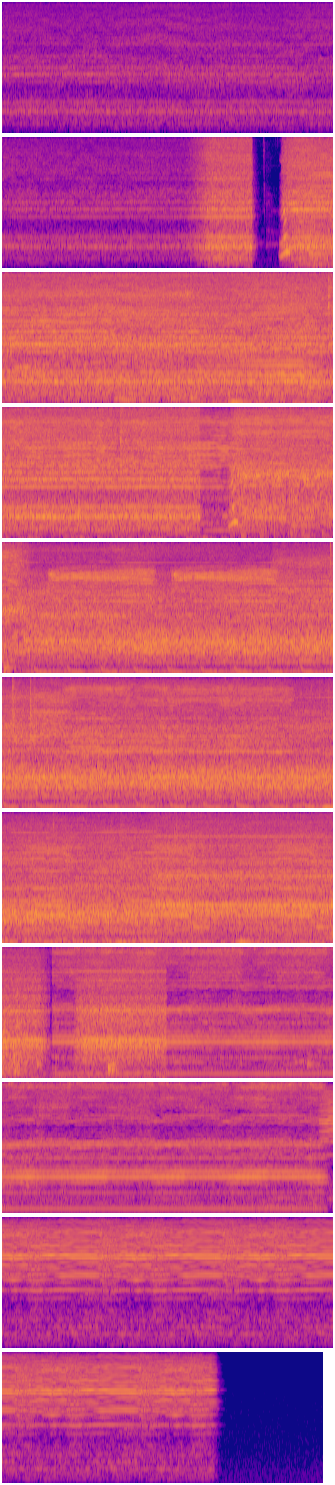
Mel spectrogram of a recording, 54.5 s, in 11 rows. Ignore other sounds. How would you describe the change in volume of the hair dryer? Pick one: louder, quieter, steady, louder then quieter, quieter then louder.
louder.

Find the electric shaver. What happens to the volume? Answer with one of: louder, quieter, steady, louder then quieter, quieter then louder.
steady.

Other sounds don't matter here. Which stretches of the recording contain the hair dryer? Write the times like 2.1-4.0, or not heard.
0.0-37.2.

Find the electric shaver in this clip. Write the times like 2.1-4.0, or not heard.
9.3-52.9.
